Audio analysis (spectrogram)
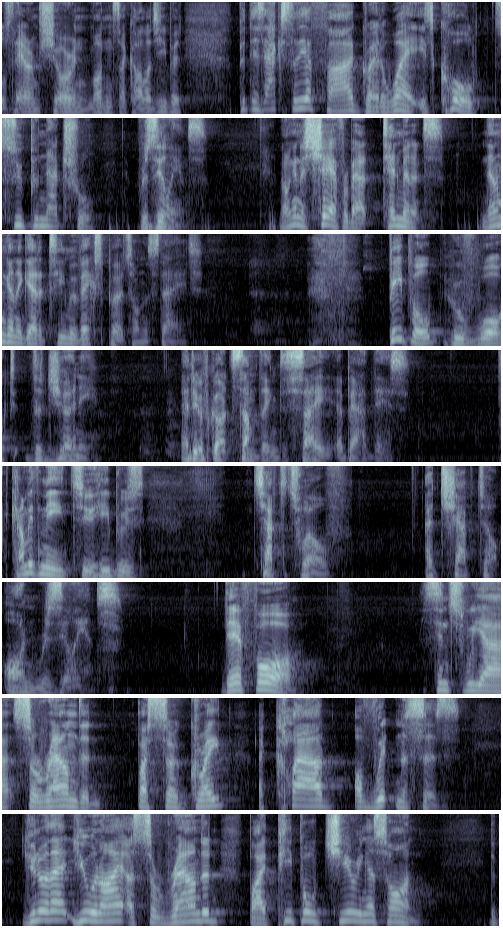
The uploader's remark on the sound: First preached in C3 Bathurst on 29 October 2023. We are joined by a panel to share their personal experience of trials.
